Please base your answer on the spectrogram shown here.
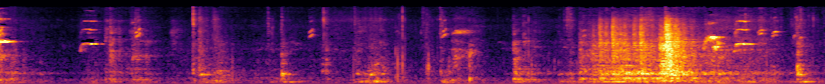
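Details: Eight-day-old Gloster canary nestlings give short, thin, high peeps and upslurred chirps in quick bursts at the start and near the end, broken by a stretch of broad scraping and rustling noise in the middle.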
